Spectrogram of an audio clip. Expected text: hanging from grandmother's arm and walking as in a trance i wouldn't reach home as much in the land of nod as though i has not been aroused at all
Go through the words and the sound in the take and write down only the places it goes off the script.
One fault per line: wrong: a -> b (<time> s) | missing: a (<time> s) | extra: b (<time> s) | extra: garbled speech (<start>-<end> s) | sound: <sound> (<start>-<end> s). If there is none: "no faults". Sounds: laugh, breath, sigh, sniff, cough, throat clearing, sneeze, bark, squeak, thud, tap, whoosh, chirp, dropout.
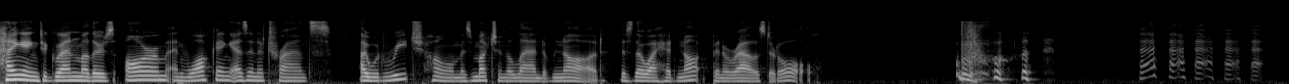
wrong: from -> to (0.4 s)
wrong: wouldn't -> would (3.7 s)
wrong: has -> had (6.6 s)
sound: laugh (9.6-10.6 s)
sound: laugh (11.4-12.7 s)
